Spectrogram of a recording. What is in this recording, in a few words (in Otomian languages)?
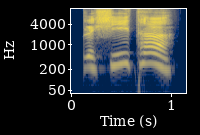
ra xitthä, Otomí; Días de la semana; INPI; INALI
